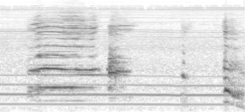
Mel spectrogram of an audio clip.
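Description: A man's long, high-pitched yell celebrating a goal, followed by a short second shout, over a steady humming tone.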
